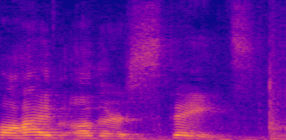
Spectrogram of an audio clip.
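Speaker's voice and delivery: plain reading voice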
